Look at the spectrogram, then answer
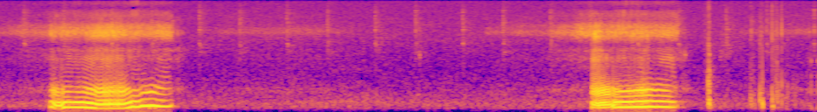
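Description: An English Bulldog snores loudly, each rattling, buzzy breath lasting about a second before a pause.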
